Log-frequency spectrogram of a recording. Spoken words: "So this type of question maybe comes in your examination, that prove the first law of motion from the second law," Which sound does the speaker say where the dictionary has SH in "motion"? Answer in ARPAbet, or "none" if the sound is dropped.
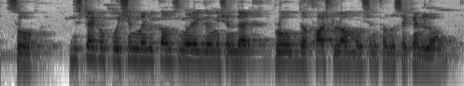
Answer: SH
